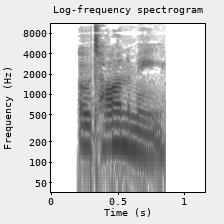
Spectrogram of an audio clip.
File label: "autonomy", english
